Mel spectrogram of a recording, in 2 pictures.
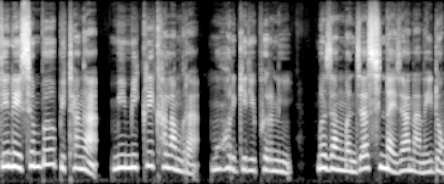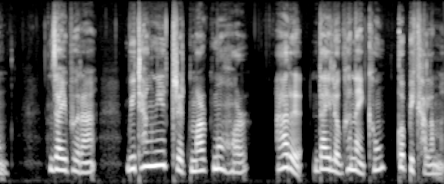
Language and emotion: Bodo, neutral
